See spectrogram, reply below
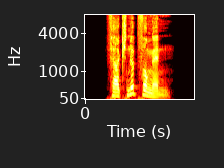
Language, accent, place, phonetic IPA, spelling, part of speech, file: German, Germany, Berlin, [fɛɐ̯ˈknʏp͡fʊŋən], Verknüpfungen, noun, De-Verknüpfungen.ogg
- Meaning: plural of Verknüpfung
